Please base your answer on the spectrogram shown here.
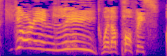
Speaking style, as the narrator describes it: I yelled

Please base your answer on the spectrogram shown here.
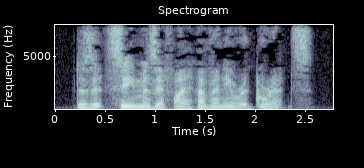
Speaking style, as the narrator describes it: He growled against her lips

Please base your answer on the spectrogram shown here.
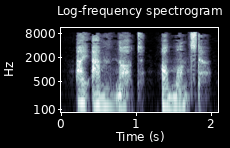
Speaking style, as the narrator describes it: she whispered under her breath

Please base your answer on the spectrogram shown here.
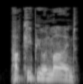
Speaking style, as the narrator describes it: I replied, flashing a smile

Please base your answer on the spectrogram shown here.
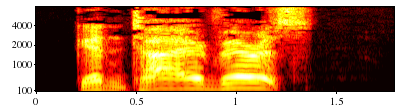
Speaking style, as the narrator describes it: Lisa's top non-com called out

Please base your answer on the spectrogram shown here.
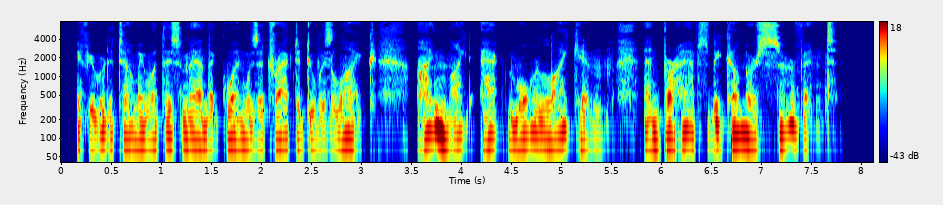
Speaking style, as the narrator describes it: said quietly

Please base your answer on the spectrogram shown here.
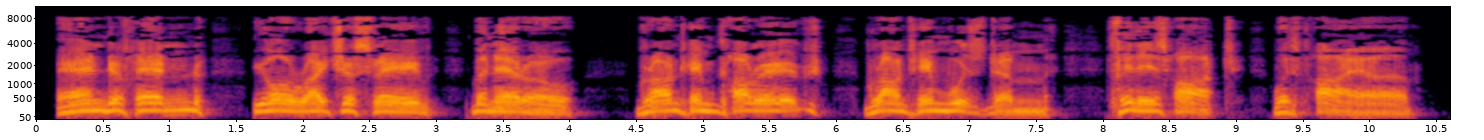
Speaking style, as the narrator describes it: the Red Priest boomed

